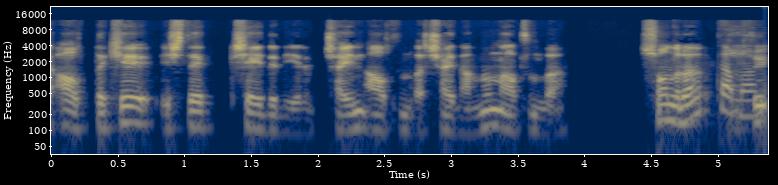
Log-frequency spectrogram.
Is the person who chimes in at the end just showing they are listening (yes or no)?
yes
